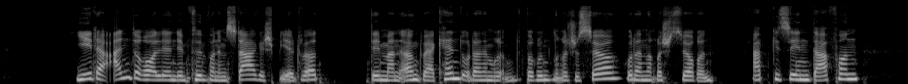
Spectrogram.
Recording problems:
none

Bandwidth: 16 kHz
